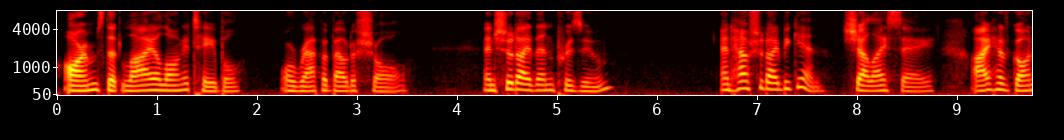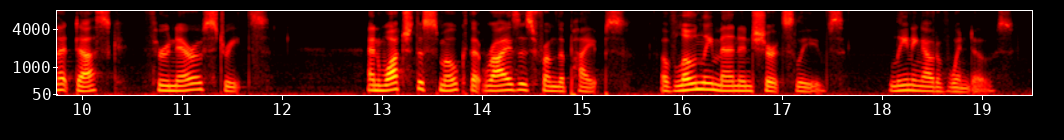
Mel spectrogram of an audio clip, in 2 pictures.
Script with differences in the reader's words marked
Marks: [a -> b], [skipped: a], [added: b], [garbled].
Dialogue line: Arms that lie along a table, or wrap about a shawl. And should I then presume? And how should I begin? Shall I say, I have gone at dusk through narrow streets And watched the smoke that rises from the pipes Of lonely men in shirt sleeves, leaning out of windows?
Arms that lie along a table, or wrap about a shawl. And should I then presume? And how should I begin? Shall I say, I have gone at dusk through narrow streets And watched the smoke that rises from the pipes Of lonely men in shirt sleeves, leaning out of windows?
